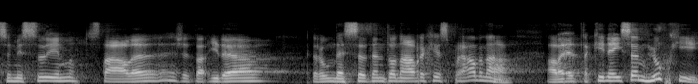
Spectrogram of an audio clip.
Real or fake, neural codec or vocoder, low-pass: fake; codec, 16 kHz, 0.8 kbps, ZipCodec; 7.2 kHz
